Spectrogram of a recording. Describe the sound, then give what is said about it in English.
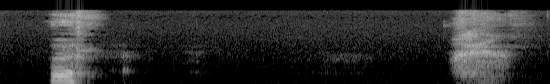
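A person yawns aloud, a short voiced groan sliding down in pitch, then after a few seconds of quiet a second long, breathy exhale like another yawn. “Don't try and yawn quietly so people won't know what's going on.”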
